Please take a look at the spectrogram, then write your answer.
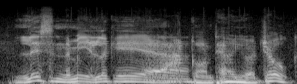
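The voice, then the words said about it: Inconsistent put-on colonel accent. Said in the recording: “You really got to narrow down that accent you're doing. You are all over the place.”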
